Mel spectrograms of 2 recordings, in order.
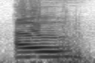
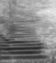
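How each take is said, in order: First: First O glides as "oh-oo"; British pronunciation. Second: Final O as pure "oh"; Pakistani pronunciation. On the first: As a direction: say O as a diphthong. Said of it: "by pronouncing it as". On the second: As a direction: say O with no glide. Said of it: "rather than O". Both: Shown as a demonstration.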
